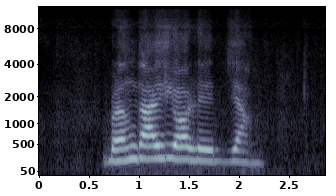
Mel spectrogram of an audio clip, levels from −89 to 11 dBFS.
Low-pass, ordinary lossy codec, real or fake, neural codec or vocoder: 10.8 kHz; Opus, 16 kbps; fake; codec, 16 kHz in and 24 kHz out, 0.8 kbps, FocalCodec, streaming, 65536 codes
